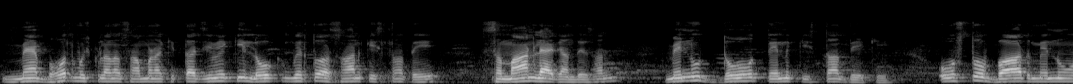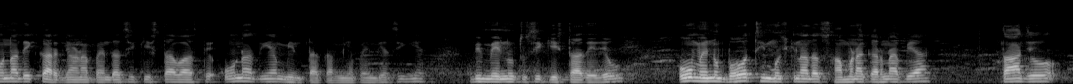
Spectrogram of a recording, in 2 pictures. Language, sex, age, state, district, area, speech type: Punjabi, male, 18-30, Punjab, Muktsar, rural, spontaneous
